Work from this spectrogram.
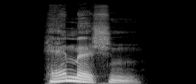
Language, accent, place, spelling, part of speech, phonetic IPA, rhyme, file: German, Germany, Berlin, hämischen, adjective, [ˈhɛːmɪʃn̩], -ɛːmɪʃn̩, De-hämischen.ogg
- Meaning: inflection of hämisch: 1. strong genitive masculine/neuter singular 2. weak/mixed genitive/dative all-gender singular 3. strong/weak/mixed accusative masculine singular 4. strong dative plural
